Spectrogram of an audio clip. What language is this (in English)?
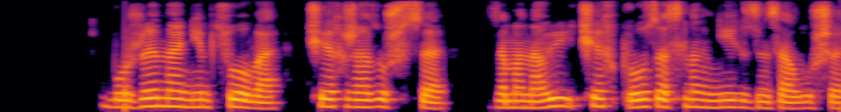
Kazakh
